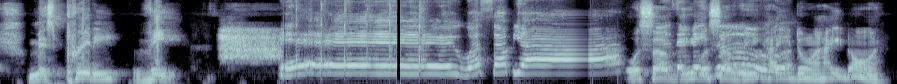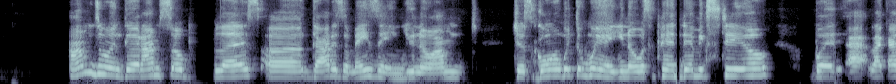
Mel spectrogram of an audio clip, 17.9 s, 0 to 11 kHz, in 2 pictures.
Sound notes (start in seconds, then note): 2.8 applauds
